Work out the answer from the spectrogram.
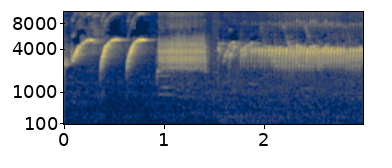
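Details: Lure song of a young canary, meant to set other canaries singing: three rising-and-falling whistled notes, then a dense buzzy trill that continues as a quick, steady rattle.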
